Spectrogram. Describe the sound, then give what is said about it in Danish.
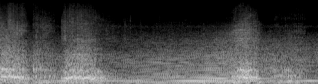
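A powerful tiger roars in the jungle in deep, rumbling bursts, two swelling peaks with a sustained growl between them, loud with no voices present. “Og det væs blev omgående kraftigt fuldt op af et mægtigt tigerbrøl inde i junglen.”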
